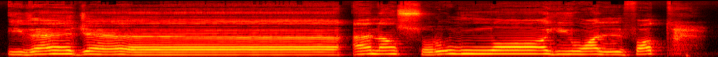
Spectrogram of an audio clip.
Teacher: here we have a mad muttasil. Lengthening will be up to 4 seconds long, 3 to 4 seconds long.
